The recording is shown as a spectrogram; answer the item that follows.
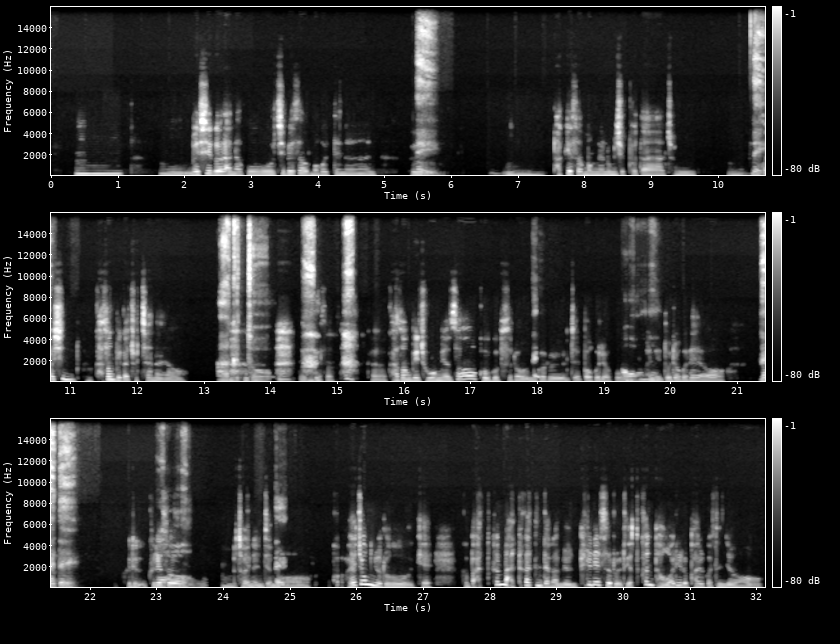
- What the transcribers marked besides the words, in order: other background noise; distorted speech; static; tapping; laugh; laugh
- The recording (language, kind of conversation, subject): Korean, unstructured, 가족과 함께 먹는 음식 중에서 가장 좋아하는 메뉴는 무엇인가요?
